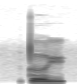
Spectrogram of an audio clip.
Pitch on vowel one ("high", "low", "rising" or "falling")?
low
